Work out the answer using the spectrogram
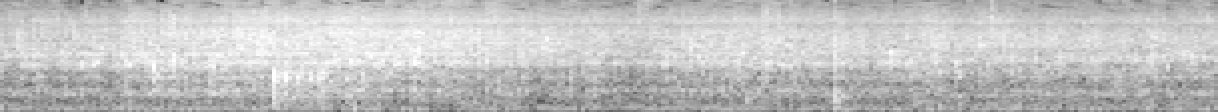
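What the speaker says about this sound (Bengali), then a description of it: "এর মধ্যে একটা তেজপাতা আর জিরে, কটা জিরে ফোড়ন দিয়ে দেব" A bay leaf and cumin seeds sizzle in hot oil for an egg malai curry, a dense steady frying hiss with a few small clinks and pops, close by and without speech.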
